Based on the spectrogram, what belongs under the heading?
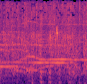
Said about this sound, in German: Super, hier kommt ein Applaus.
